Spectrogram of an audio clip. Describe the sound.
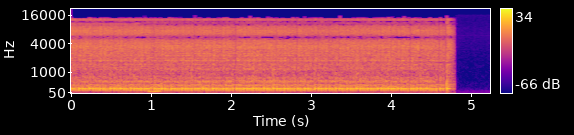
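A continuous, rapid drum roll holds at a steady, fairly loud level for nearly five seconds, a dense rattling buzz with a low drum tone underneath, then cuts off abruptly. No one speaks.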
